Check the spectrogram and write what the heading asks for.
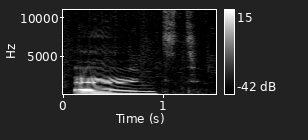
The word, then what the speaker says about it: Ernst: Ernst. Air like her and nest, but cut out the.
